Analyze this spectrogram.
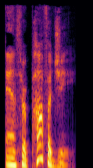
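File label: "anthropophagy", English, British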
